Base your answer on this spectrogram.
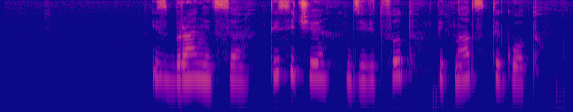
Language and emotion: Russian, neutral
